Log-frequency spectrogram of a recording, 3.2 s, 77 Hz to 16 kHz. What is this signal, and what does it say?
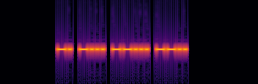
Morse code, heard as a keyed tone, about 34 wpm, 700 Hz. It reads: NB7Z
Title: USA Call Signs - 4 Characters - Repeated 2x - 35wpm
